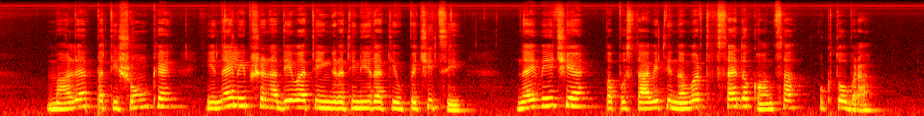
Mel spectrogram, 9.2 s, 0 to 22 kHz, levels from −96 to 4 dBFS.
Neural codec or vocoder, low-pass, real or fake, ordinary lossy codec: none; none; real; none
